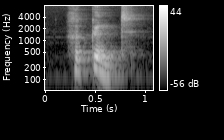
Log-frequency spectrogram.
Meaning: past participle of kunnen
- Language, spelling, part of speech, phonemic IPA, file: Dutch, gekund, verb, /ɣəˈkʏnt/, Nl-gekund.ogg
